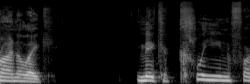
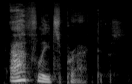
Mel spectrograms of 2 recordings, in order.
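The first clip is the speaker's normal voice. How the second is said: whispered aside; 6 dB quieter than usual. Real, not acted. Punchline aside.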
